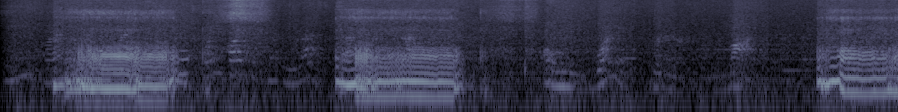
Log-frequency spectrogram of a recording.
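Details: Tired dog snoring: long, buzzy, rasping inhalations of about a second each, roughly every three seconds, with softer snuffling breaths in between.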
